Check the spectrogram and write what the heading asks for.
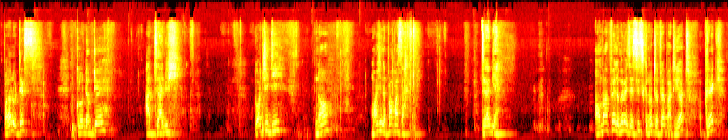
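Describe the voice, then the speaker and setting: A man hosting a heated live debate, talking loudly and insistently and repeating himself. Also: a little high, takes it slowly, pauses often, a little hiss or hum.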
